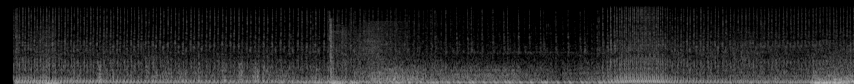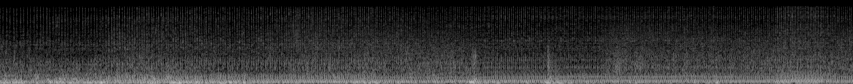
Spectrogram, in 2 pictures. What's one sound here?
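Motorcycle tyres rumble over rough ground.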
